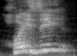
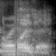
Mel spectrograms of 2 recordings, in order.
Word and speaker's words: Hoiser: And London Hoisey, is that how you say it? Looks like Hoiser. Hoiser? Hoiser, yeah. Hoiser, beg your pardon.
